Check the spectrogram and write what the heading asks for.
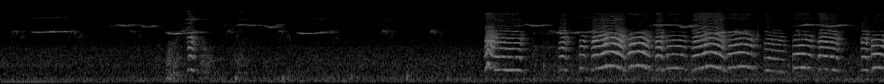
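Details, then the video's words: Two Boxer dogs at play: after a few seconds of faint background bird chirps, a rapid run of high, arched yelping yips and whines breaks in, several per second, bright and harmonic-rich. "2 Boxers at play"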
